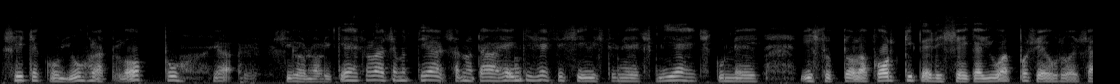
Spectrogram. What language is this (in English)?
Finnish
